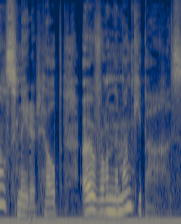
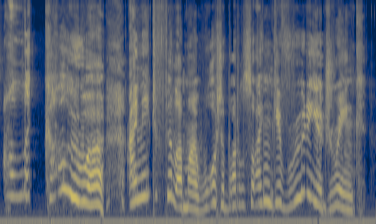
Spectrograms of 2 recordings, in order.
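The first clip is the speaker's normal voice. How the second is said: annoyed protest; 10 semitones higher, 9 dB louder than usual. A narrator's reading. Girl fights boy for her water bottle, irritated. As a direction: complain while tugging against him.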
